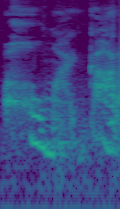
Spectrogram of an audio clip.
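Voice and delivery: slow, hushed disbelief; stunned, barely voiced gasp of words; awed whisper. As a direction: whisper it, stretched out in astonishment. Stunned at the purse's price.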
